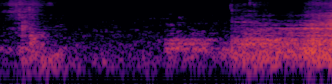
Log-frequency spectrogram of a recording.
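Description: A short paper rustle, then, from a little over a second in, a chisel-tip marker rubbing across a paper card as the first stroke of a letter begins.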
